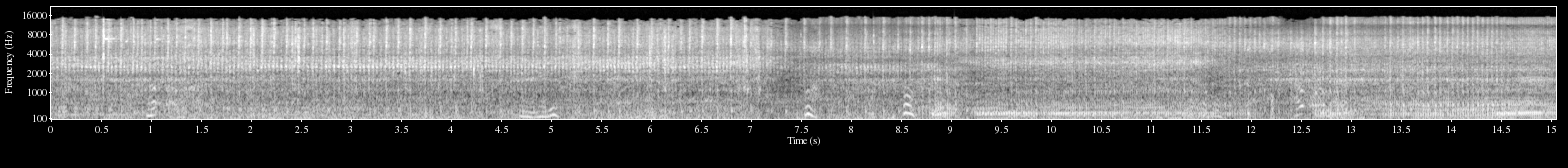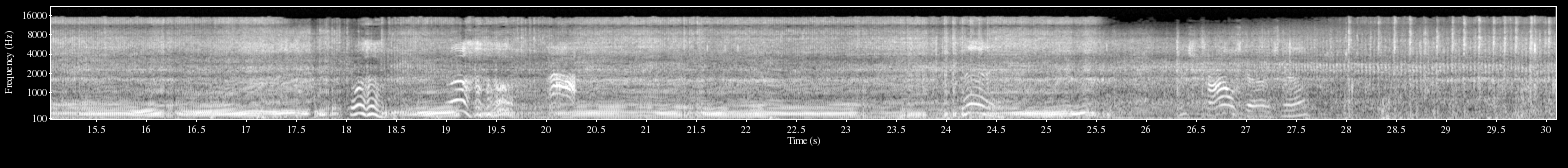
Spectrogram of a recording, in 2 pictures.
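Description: Dirt bike engine ridden on a trail, its pitch rising and falling as the throttle is worked. It runs hardest and loudest through the middle stretch, on the uphill climb.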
